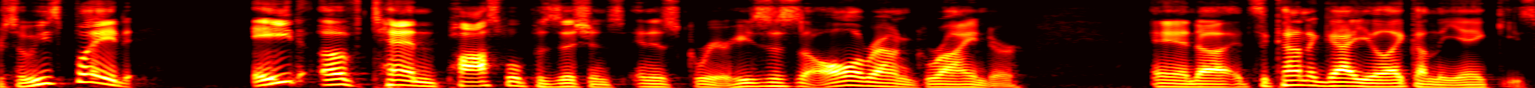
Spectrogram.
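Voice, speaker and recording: A young man hosting a casual sports podcast, animated and profane, calling people "brother" and "dude". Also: medium pitch, dry recording, clean studio sound. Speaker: podcast host.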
